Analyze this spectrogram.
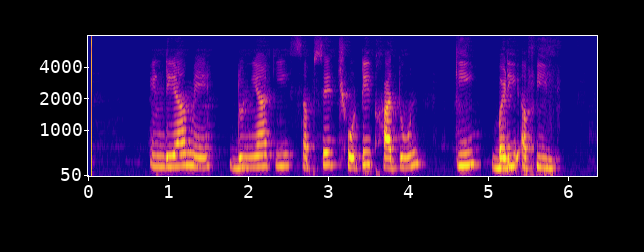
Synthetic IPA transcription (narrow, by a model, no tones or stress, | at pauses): ɪ̃ɳɖijamẽ | d̪ʊnijakisɐbset͡ʃʰoːʈixaːt̪uːn | kibɐɽiʔɐpiːl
